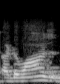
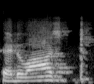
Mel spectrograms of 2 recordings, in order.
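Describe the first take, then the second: First: The ending is pronounced with a d sound. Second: The ending is pronounced with a t sound. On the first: The speaker calls it wrong. "एडवांस्ड नहीं" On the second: The speaker calls it right. "टा ही बोलेंगे"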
